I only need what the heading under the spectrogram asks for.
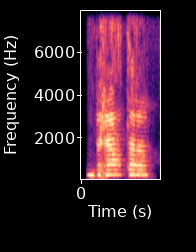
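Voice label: "bhrater", Proto-Indo-European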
